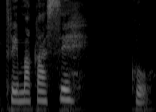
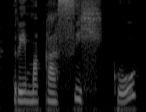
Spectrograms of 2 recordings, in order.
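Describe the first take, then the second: First: Terima said slowly with the e clipped, like trima; rock singer's version. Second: Terima said slowly with a clear e in te-ri-ma; careful Indonesian. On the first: Teacher imitates the rock singer, slowly. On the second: Teacher shows how the singer does not say it, slowly. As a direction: Terima kasihku said slowly, each syllable full. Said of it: "nggak bilang". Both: Retold or imitated.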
